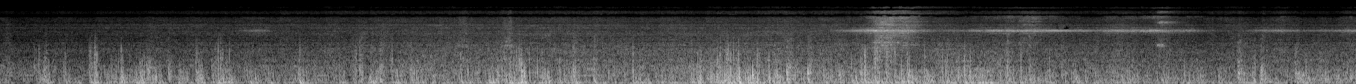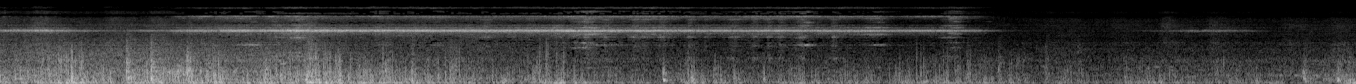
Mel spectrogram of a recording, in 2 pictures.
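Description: Passenger coach of a steam-hauled train running on the rails, heard from inside the coach: a steady rumble and clatter of the wheels. A high steady wheel squeal comes and goes from about a third of the way in, holds for several seconds, then stops shortly before the end. The running noise grows quieter after the squeal stops.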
